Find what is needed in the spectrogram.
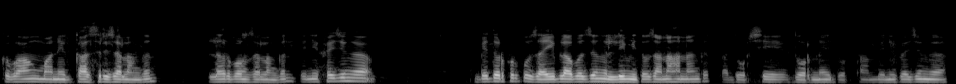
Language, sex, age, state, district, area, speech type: Bodo, male, 30-45, Assam, Baksa, rural, spontaneous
